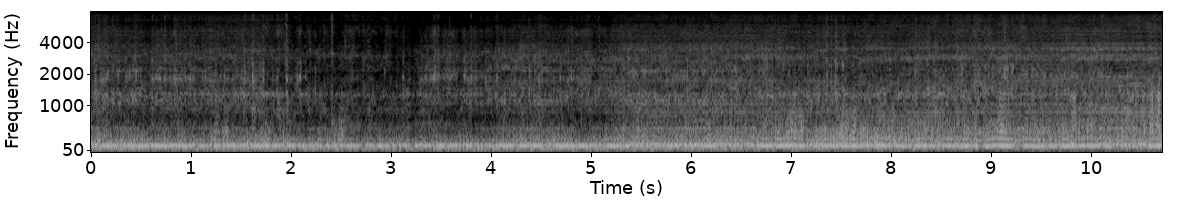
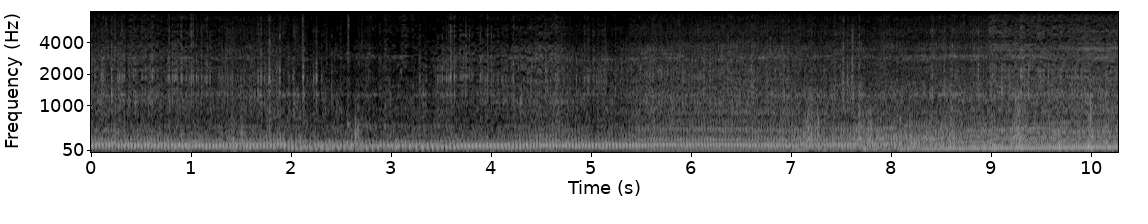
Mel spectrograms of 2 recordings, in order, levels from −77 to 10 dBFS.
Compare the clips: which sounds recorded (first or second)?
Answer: second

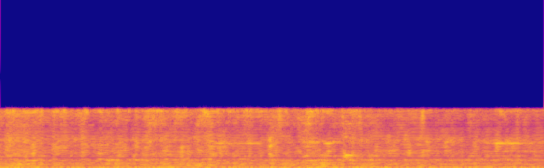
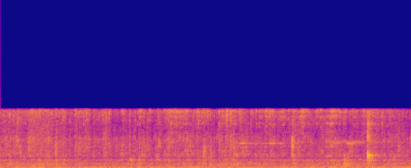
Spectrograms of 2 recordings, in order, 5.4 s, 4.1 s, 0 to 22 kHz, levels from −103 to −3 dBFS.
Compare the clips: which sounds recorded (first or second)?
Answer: second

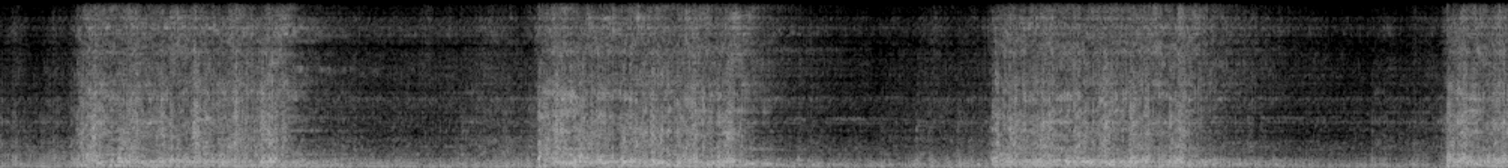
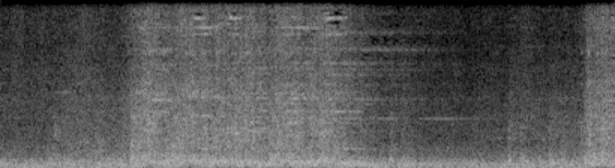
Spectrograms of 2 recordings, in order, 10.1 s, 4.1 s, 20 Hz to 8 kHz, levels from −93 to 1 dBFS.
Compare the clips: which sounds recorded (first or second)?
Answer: second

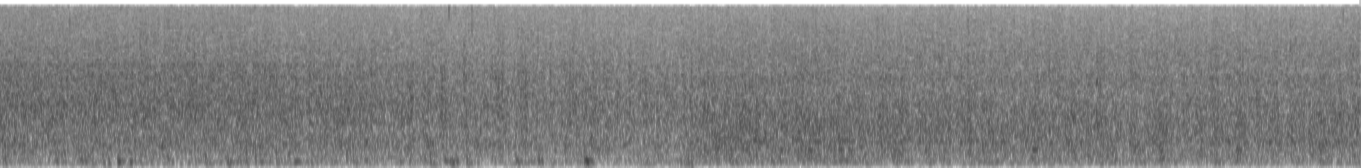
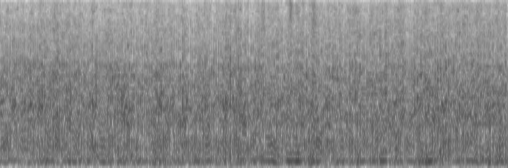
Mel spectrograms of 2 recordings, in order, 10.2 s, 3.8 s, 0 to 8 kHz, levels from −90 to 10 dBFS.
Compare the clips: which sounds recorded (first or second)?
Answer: first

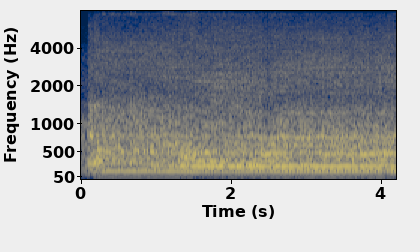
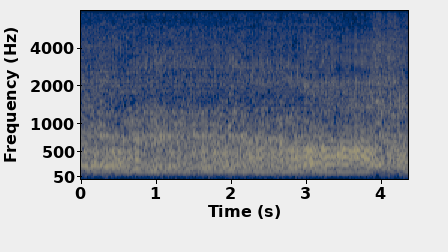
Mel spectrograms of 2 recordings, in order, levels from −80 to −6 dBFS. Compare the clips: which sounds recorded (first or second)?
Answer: first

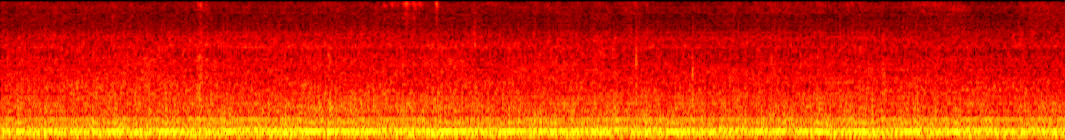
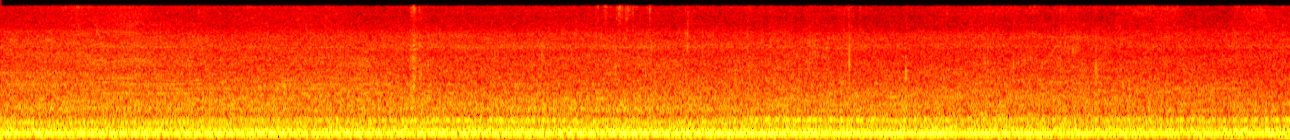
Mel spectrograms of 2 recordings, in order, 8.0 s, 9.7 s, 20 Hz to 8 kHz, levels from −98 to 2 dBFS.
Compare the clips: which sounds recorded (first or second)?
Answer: second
